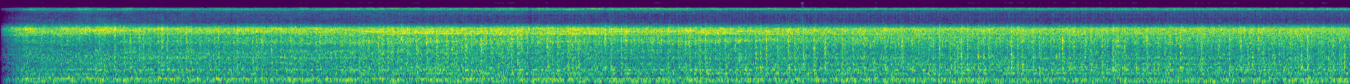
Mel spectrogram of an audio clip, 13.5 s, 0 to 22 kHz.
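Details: Saab 9-5 engine at idle after revving through a puddle tore off the belt; irregular deep knock at a few beats per second, cause not confirmed.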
